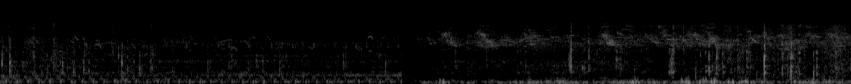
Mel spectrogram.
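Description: Rural outdoor ambience with birds chirping and scattered soft knocks and rustles. The sound cuts out abruptly about four seconds in and comes back with the chirping busier.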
